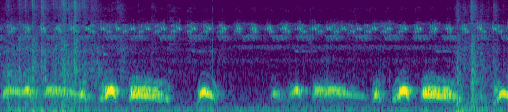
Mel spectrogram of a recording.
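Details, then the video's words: Spotted dove, cu gáy thổ, beginning to coo in a fairly continuous run of soft hooted notes, some phrases with a bright stressed note followed by a longer falling coo; a thin, steady insect trill sounds high above. "chim cu gáy thổ bắt đầu Bảo gù"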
